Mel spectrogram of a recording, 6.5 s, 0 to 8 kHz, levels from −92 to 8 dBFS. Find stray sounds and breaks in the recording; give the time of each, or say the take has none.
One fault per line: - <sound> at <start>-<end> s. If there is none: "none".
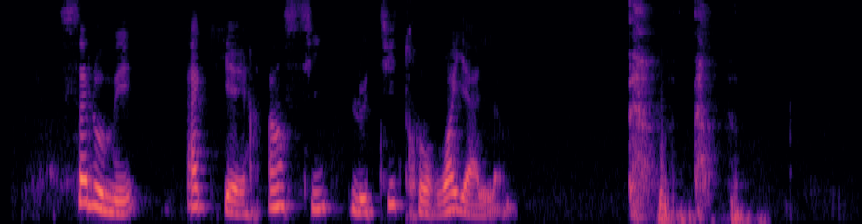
- cough at 4.7-5.8 s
